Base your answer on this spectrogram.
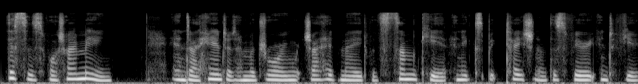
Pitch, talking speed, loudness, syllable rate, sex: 210 Hz, 225 wpm, -16 LUFS, 5.8 syllables/s, female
